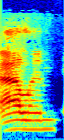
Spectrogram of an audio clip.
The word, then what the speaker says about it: Allen: Alan, A-L-L-E-N, Levi, L-E-V-I, Simmons.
